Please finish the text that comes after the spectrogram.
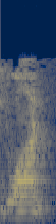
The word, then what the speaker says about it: Doan: Yeah, Doan is best. You know, that's Americanized, but Vietnamese is actually Duan. Duan, okay. Which one do you prefer? Doan, because everyone knows me by Doan.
